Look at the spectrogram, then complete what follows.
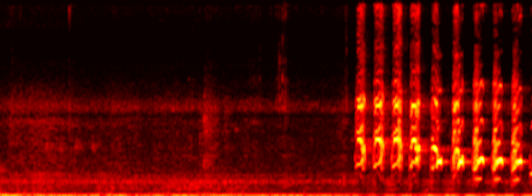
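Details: Greater green leafbird, female calling the male, bursts after a quiet start with low background hum into a quick, evenly spaced run of bright, high whistled notes, roughly three each second.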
